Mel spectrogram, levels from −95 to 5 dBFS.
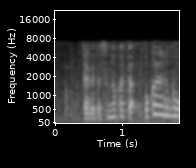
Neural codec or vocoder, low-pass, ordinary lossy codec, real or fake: none; 7.2 kHz; MP3, 48 kbps; real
